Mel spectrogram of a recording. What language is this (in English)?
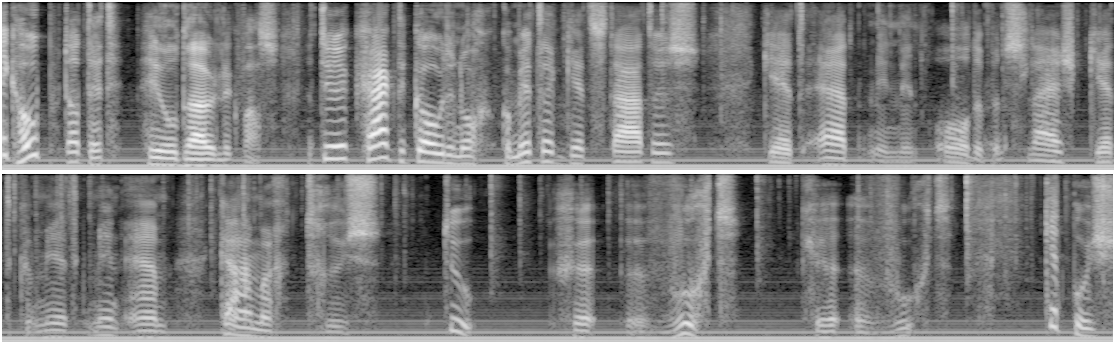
Dutch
